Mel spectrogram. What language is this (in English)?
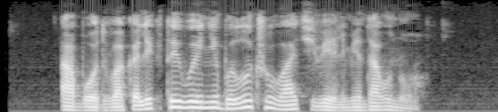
Belarusian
